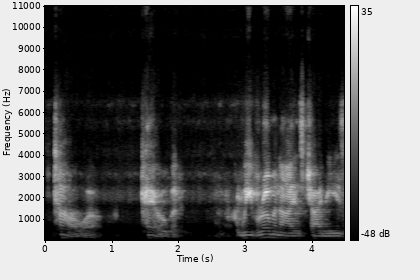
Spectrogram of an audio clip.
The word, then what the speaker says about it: Tao: it's called Daoism this character in Chinese is pronounced da Tao you would think it was pronounced TA or to but we've romanized Chinese in such a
